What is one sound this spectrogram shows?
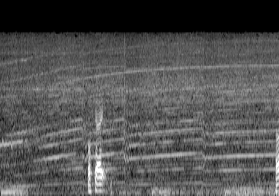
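A racing car engine whines steadily, rising in pitch as it speeds up.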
